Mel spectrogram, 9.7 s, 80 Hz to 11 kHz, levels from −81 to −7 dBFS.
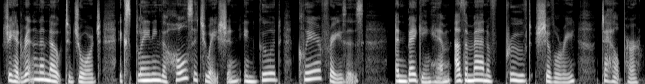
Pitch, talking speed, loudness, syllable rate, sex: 205 Hz, 165 wpm, -18 LUFS, 4.8 syllables/s, female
